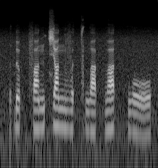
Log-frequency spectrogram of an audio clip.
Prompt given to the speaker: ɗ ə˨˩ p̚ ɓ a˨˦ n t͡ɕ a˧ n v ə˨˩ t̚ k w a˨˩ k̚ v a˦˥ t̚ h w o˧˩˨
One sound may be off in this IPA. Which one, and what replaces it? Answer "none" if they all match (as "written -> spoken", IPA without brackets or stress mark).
ɓ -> f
